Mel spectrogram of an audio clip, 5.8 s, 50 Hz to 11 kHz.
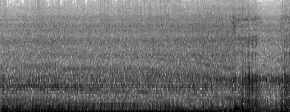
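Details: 2003 Subaru WRX after turbo oil drain gasket replacement, exhaust hangers refitted, heard from behind the car: steady even low rumble with a smooth turbo-four burble, no knocks, ticks or whine; healthy idle.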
